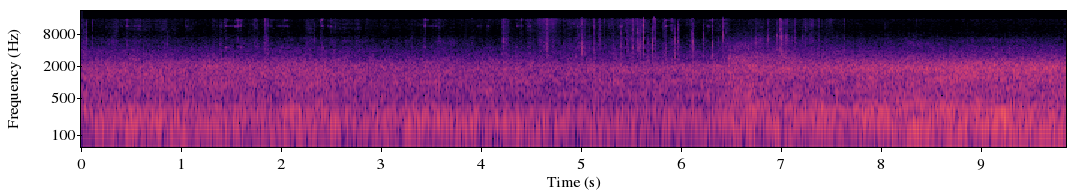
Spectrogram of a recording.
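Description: Road traffic on a main road: a steady run of engine and tyre noise, with a vehicle growing louder about two-thirds of the way through.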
